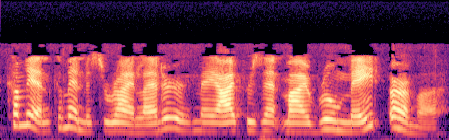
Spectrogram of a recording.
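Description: A woman's voice: medium pitch, expressive, fast, no room sound, close to an everyday voice. An actress playing a sensible young woman who gets flustered and stammers, in a 1940s radio sitcom. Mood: polite. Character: level-headed young woman roommate, easily flustered. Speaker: lead character and narrator. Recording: dull old radio broadcast with audience.

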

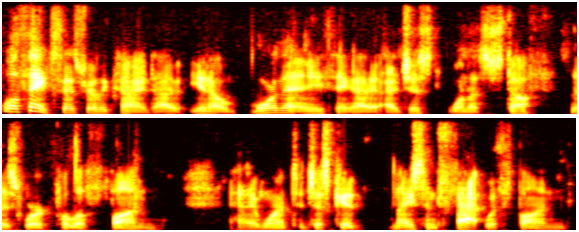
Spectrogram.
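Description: A male writer being interviewed in a relaxed chat. His fairly low voice moves around a lot, and he comes across as effusive and readily amused. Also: moderate pace. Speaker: guest, radio drama writer.

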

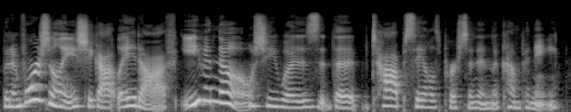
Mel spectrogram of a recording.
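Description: A woman's voice: fairly high pitch, very animated, normal speed, husky. Chatty woman podcast host with a cold. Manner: chatty, upbeat, many fillers. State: has a cold, a bit nasal. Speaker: podcast host and business mentor. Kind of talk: solo podcast talk.

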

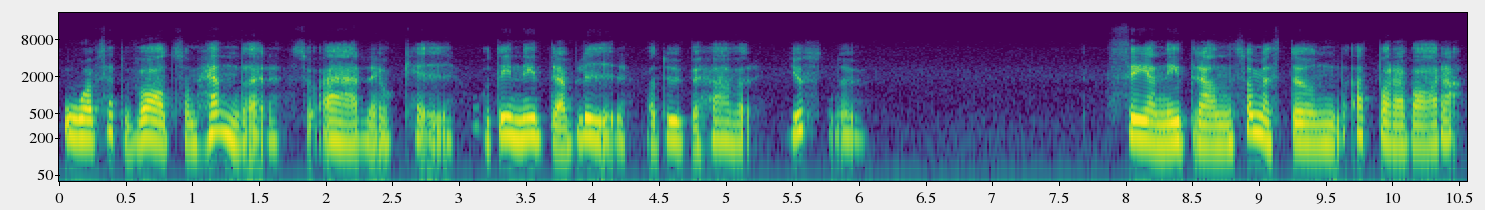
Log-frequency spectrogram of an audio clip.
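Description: Woman doing gentle guided relaxation, slow pauses, close dry sound, slightly muffled recording. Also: on the low side, fairly even intonation, vocal fry, no room sound. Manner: soothing, gentle, unhurried instructions with pauses. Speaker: yoga nidra guide. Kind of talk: guided meditation, body scan.

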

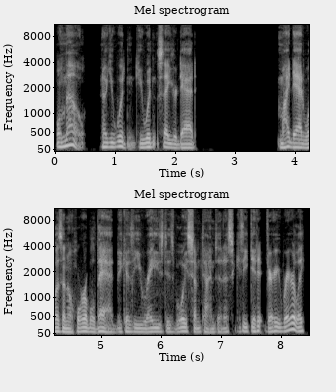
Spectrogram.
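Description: A man's voice: lowish voice, fairly even intonation, a little fast, husky, dry recording, studio quality. A middle-aged man hosting a faith-based podcast, talking earnestly and reflectively in long linked thoughts. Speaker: podcast host.

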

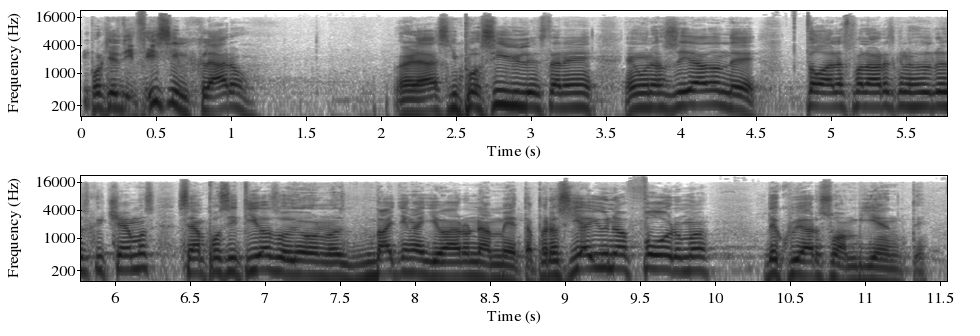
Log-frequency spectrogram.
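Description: A man's voice: high-pitched, fairly quick, a little mellow, clear, resonant tone. A young man from Costa Rica with a Costa Rican accent, giving a motivational seminar talk to a live audience, asking rhetorical questions and acting out quoted voices. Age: young adult. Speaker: guest speaker, entrepreneur.

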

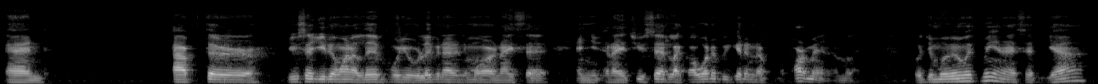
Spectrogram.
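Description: A man's voice: on the low side, a little fast, a bit bright. A young man co-hosting a casual couple's podcast, rambling with many fillers and the odd swear, with a slight accent. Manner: rambling, lots of "like" and "you know", swears. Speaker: podcast co-host.

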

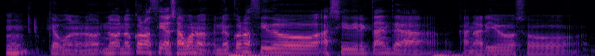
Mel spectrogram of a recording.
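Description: Male podcast host, higher-pitched and bright, chatty, laughs easily. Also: moderate pace. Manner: laughs often, acts out quoted remarks. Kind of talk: casual chat.

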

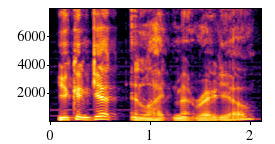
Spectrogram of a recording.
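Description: A hoarse man hosting a spiritual radio show, talking in a slow, reflective, chatty way to his listeners. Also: mid-range voice, animated, mellow, soft background music. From United States.

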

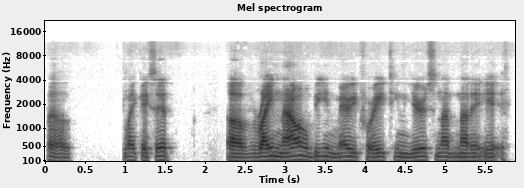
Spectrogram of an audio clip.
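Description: A man's voice: fairly low pitch, completely flat delivery, takes it slowly, no room sound, narrow, tinny audio. A man in his thirties from South Texas, a native Spanish speaker with a Spanish accent, talking in a podcast interview in a modest, hesitant way with many fillers and restarts. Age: 30s. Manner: modest, soft-spoken. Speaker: political candidate.

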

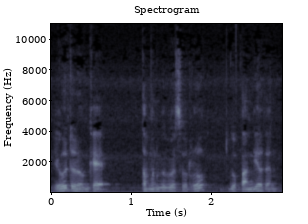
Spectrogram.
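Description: A young man telling stories in casual, slangy podcast chat, with no regional accent and a relaxed manner. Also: on the low side, brisk, dull audio, a little hiss or hum. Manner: laid-back storytelling, frequent restarts and laughs. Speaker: podcast co-host.

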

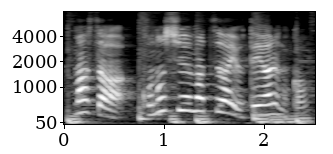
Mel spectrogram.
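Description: Woman playing a young boyfriend, laid-back, brief masculine phrasing, lowered voice, radio drama, clear music behind. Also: very animated, normal speed. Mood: calm, affectionate. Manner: low-key, brief, masculine speech. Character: young man, laid-back long-distance boyfriend on the phone. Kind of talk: amateur radio drama acting.

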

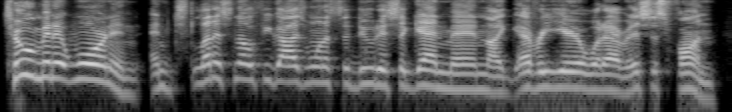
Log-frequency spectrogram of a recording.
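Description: A man hosting a sports livestream in an excited, casual way, reading out viewer messages with plenty of slangy exclamations. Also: fairly high pitch, fast talker, no echo, clean studio sound. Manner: slangy, exclamatory, addresses listeners as man and bro. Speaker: livestream host.

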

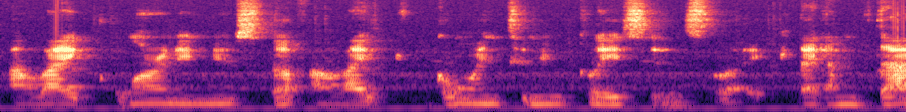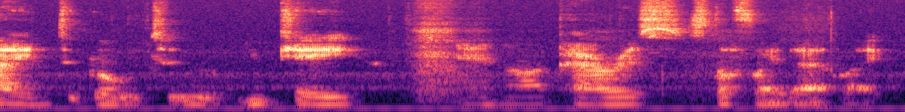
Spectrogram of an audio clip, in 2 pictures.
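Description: A Jamaican-born man, talking casually as an interview guest, relaxed and rambling with lots of ums. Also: low voice, unhurried, husky, poor audio. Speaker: interview guest, graphic designer.

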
